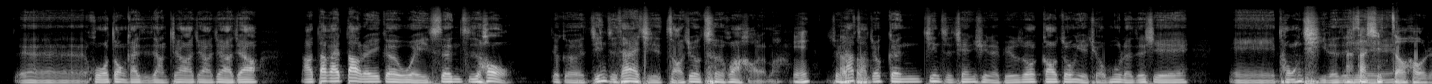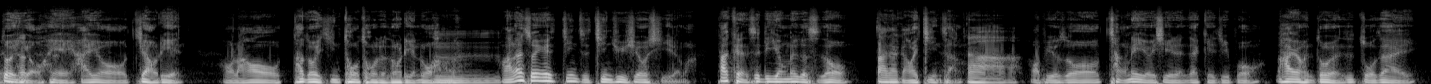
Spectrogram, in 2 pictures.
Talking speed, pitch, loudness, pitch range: 310 characters per minute, 105 Hz, -20 LUFS, 95-120 Hz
